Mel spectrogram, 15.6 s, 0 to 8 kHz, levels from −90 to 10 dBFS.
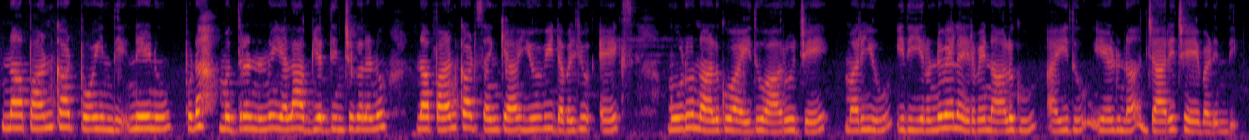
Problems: constant background noise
